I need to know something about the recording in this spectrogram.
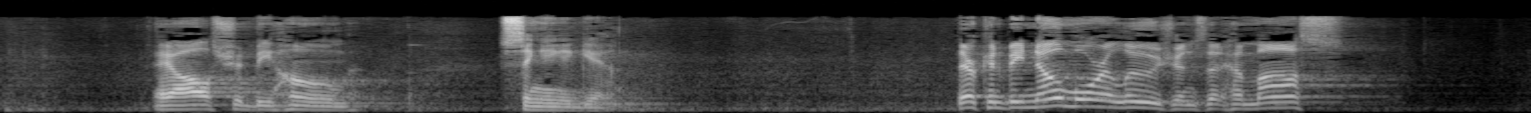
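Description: A man speaks formally into a microphone in a large echoing hall.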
